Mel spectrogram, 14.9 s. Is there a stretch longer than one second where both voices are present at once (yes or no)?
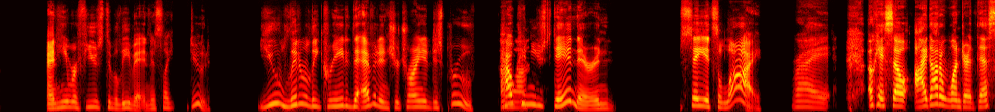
no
